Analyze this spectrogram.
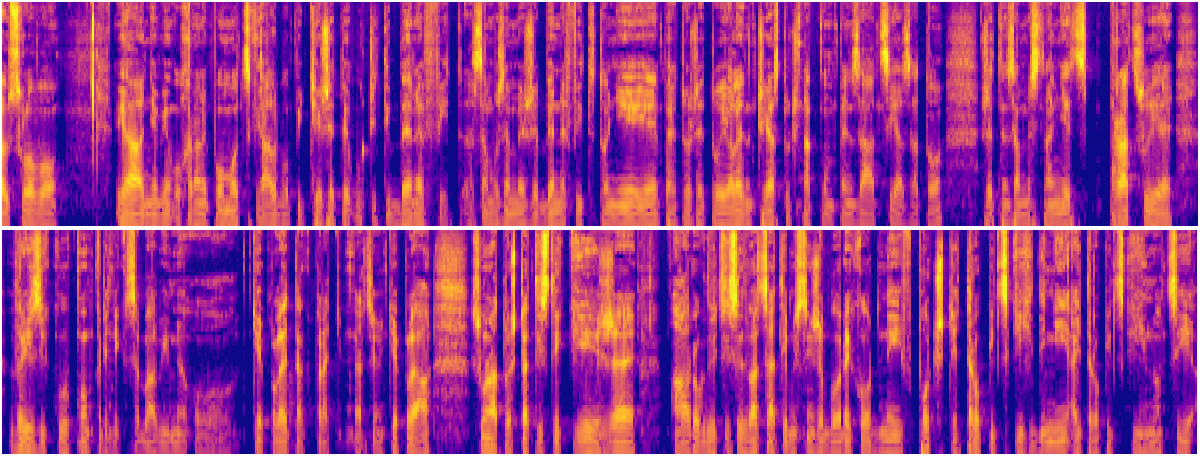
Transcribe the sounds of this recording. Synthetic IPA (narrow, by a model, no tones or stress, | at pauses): juslɔʋɔ | jaːɲɛʋijɛmʔɔxɾanɛpɔmɔt͡skialɛbɔpicɛʒɛt̪ɔjɛʔuɾt͡ʃit̪iːbɛnɛfit̪samɔzɾɛɪmɛʒɛbɛnɛfit̪ːɔɲɪɛjɛpɾɛt̪ɔʒɛt̪ɔjɛlɛnt͡ʃɪast̪ɔt͡ʃnaːkɔmpɛnzaːt͡siazat̪ɔʒ̥ɛt̪ɛnzamɛst̪naɲɪɛt͡s | pɾat͡sujɛʋɾizikukɔŋkɾɛt̪ɲɛkɛ̥csabaʋiːmɛʔɔcɛplɛt̪akpɾapɾat͡sujɛmɛcɛplɛasuːnat̪ɔʃt̪at̪ist̪ikiʒɛ | ʔaɾɔɡd̪ʋɛcisiːd͡zd̪ʋat͡sact̪imisliːmʒɛbɔlɾɛkɔɾd̪niːfpɔt͡ʃcɛt̪ɾɔpit͡skiːɣd̪ɲiːʔajt̪ɾɔpit͡skiːɣnɔt͡siː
